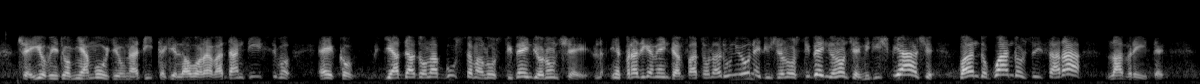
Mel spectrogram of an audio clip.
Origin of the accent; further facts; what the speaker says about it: Naples, Campania, Italy; io sono napoletano, mi trovo per lavoro qui in provincia di Verona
